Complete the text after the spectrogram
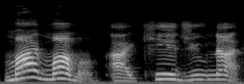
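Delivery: ordinary talk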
